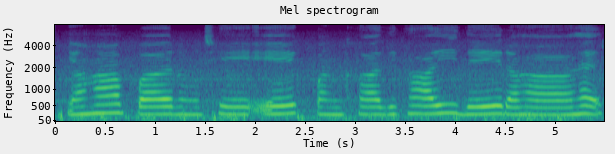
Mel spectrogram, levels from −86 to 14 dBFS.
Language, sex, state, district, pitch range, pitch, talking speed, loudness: Hindi, female, Madhya Pradesh, Katni, 225-245 Hz, 230 Hz, 100 wpm, -14 LUFS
